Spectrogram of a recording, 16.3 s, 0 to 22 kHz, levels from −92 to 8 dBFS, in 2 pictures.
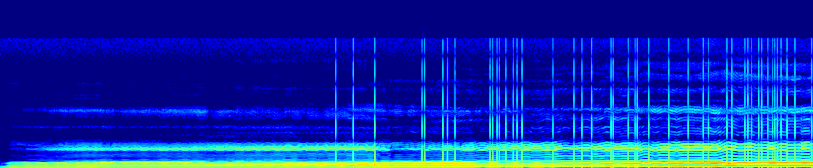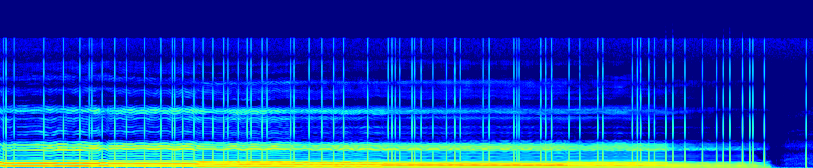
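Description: Something outside the signal path, likely interference from nearby equipment or a faulty connection or power supply, begins injecting short pulses into the music at 3.35 s and keeps doing so until 16.20 s. The result is a train of clicks, about a hundred in all, arriving at roughly 9.1 per second with uneven spacing. Each click has much the same sharp shape and stands out well above the music, heard as an irregular ticking or popping laid over it.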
